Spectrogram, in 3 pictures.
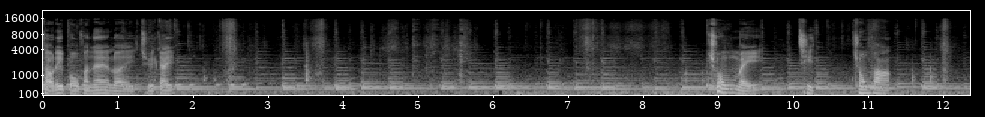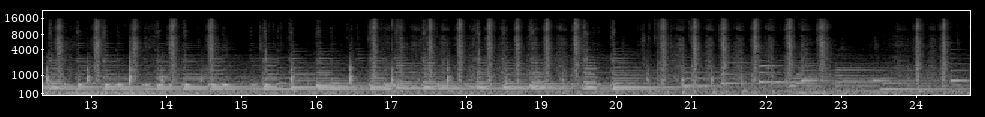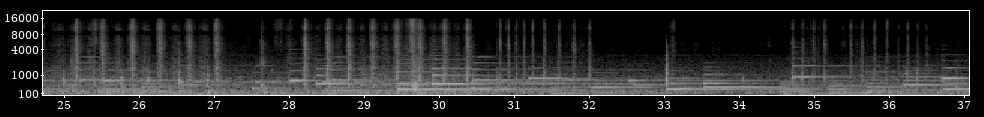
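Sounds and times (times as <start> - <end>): background music with melody: 0.0 - 37.0
knife chopping on plastic board: 11.6 - 14.7, 16.4 - 19.6, 20.3 - 22.9, 23.9 - 32.1, 34.7 - 36.6.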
